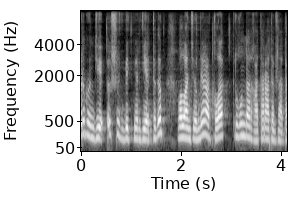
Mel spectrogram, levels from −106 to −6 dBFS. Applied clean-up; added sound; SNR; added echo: neural mask model DeepFilterNet 3.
